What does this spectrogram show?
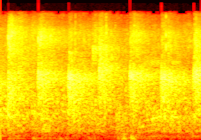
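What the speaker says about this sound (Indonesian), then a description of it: "Kita berikan tepuk tangan untuk Fajri." Brief applause for a student named Fajri in a classroom after a Quran recitation, a small group clapping in uneven bursts, fairly close and moderately loud.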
